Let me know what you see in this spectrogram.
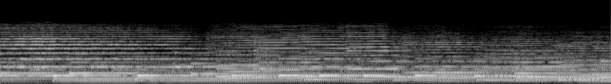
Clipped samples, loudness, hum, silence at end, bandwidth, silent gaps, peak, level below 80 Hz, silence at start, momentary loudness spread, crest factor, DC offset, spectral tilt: under 0.1%; -17 LUFS; none; 0 s; 7 kHz; none; -4 dBFS; -62 dBFS; 0 s; 4 LU; 12 dB; under 0.1%; -4 dB/octave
